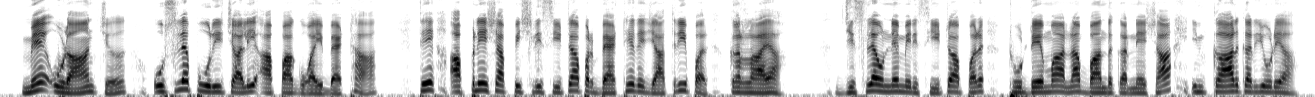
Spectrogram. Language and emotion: Dogri, angry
